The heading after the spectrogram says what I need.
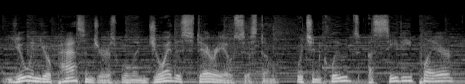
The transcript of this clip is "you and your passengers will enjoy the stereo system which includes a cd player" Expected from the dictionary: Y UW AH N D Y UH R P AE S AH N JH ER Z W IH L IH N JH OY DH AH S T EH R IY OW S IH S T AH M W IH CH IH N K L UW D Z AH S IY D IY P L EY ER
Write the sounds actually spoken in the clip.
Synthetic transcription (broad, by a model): Y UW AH N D Y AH R P AE S AH N JH ER Z W IH L IH N JH OY DH AH S T EH R IY OW S IH S T AH M W IH CH IH N K L UW D Z AH S IY D IY P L EY ER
